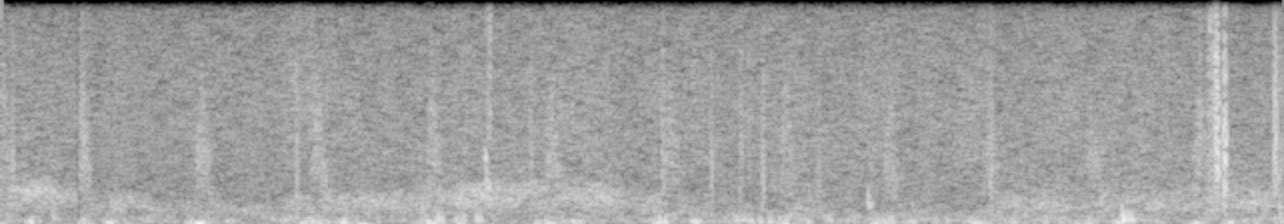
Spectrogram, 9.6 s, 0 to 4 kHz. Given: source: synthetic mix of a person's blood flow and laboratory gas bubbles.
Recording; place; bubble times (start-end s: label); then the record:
Doppler ultrasound of blood flow; subclavian vein
3.61-3.73 s: bubbles
6.48-6.60 s: bubbles
9.56-9.64 s: bubbles
From the record:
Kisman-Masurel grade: 121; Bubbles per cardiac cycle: 1 to 2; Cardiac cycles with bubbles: 10 to 50%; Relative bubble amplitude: barely perceptible (0.100 to 0.250); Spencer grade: 2 (many but less than half of the cardiac periods contain bubble signals, singularly or in groups); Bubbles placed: anywhere in the cardiac cycle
